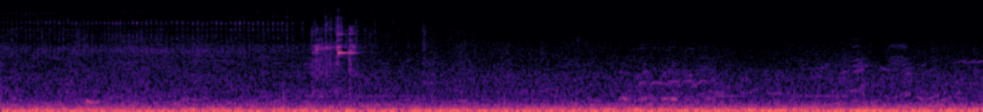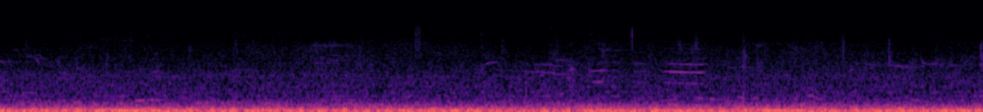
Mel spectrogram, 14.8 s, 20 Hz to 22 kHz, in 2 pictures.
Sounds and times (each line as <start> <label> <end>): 4.3 people 14.7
